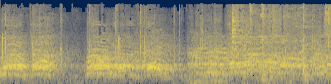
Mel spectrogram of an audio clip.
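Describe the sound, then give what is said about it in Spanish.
A loud, chaotic crowd of protesters at the police headquarters on Vía Layetana shouts and yells continuously while stones, glass and drink cans are thrown at the station and police vans; voices overlap in a dense roar with sharp cries rising above it and a brief dip before the noise surges back. “Los radicales han lanzado piedras, cristales y latas de bebida contra la comisaría y contra las furgonetas policiales que la custodiaban.”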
